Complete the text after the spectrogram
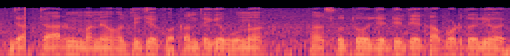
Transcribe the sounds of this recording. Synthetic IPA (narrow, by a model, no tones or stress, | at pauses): d͡ʒad͡ʒaɾmaneɦot̪it͡ʃʰekɔʈɔnt̪ʰekebunɔ | sut̪od͡ʒeʈit̪ekapɔʈt̪ɔjɾiɦɔj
